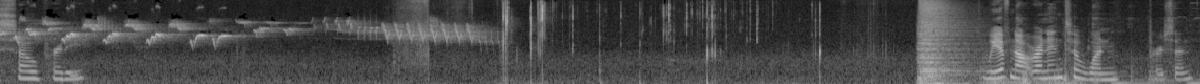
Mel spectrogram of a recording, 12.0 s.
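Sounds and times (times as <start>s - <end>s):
songbird singing a trill: 0.0s - 5.0s
sharp crunches and clicks: 5.0s - 8.9s.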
